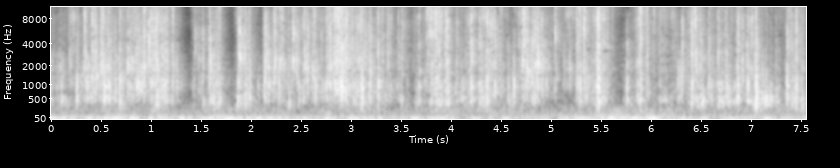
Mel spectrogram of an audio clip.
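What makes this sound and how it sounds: Long nails pick, scratch and crinkle the clear plastic wrapper of a full, sealed package of pink kinetic sand, and then fingers press the package. The result is a steady stream of dense, bright crinkling and crackling with quick, sharp ticks and almost no low end.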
